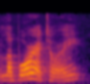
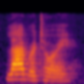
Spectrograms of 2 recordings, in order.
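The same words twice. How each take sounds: First: Every syllable of the word is pronounced. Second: One vowel is dropped, shortening the word. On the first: The speaker calls it wrong. "Don't say laboratory" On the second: The speaker calls it right. "say laboratory"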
